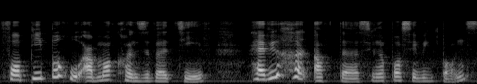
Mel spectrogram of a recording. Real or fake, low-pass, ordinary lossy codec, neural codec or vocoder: real; none; none; none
